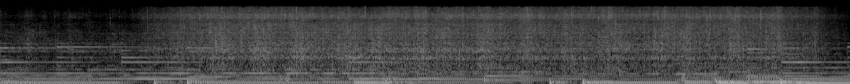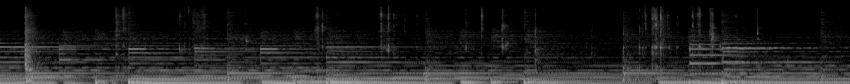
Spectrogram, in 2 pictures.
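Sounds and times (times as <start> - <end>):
food sizzling in oil: 0.0 - 8.6.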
